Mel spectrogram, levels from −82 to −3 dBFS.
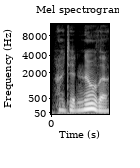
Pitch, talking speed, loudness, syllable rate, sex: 120 Hz, 275 wpm, -13 LUFS, 5.7 syllables/s, male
